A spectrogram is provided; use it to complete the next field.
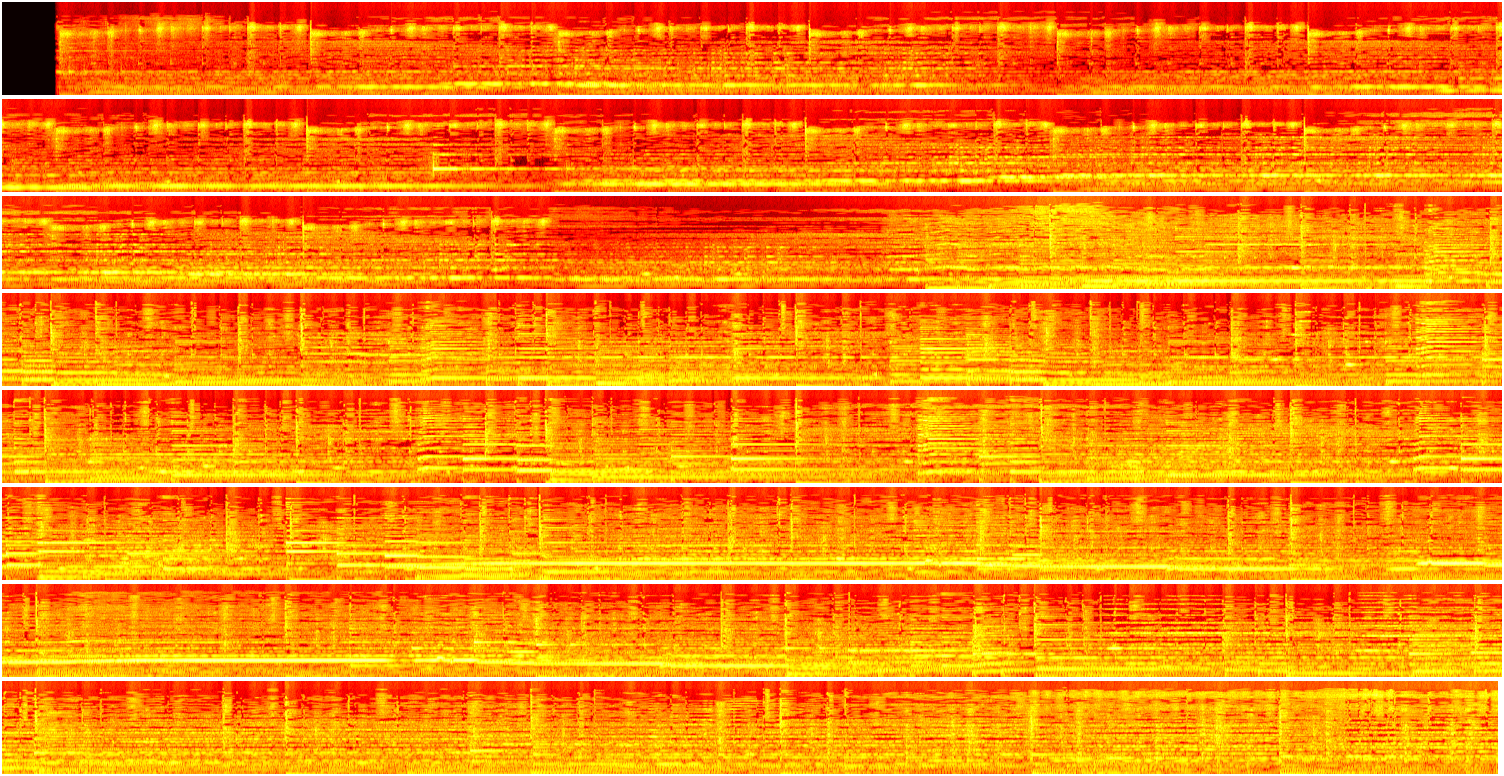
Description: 打开双耳，听那水的自在流动与风的轻快呼吸。
小调式的民谣风与东方情味谱出了水岸独有的浪漫，
充满异想的旋律线条搭配轻盈的节奏感，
